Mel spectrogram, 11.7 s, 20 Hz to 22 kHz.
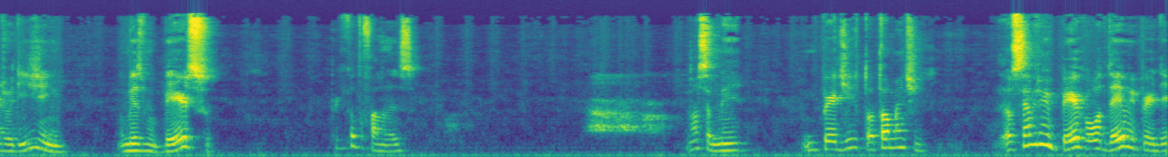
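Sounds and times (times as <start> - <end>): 
speech: 0.0 - 2.2, 3.4 - 4.2, 6.9 - 9.4, 10.0 - 11.6
low steady hum: 0.0 - 11.6
dog giving a drawn-out bark: 5.9 - 7.0.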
